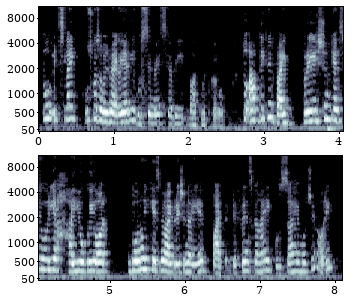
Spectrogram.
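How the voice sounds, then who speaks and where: A woman's voice: high voice, fast talker, few pauses. A young adult woman hosting a self-help video, talking casually and expressively and acting out little scenes as she explains. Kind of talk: casual motivational talk to camera.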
